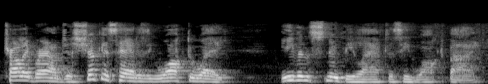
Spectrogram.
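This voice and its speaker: A man reading a children's story aloud in a playful, expressive way, with casual asides. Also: mid-range voice, moderate pace, a little hiss or hum. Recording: slightly dull, lo-fi audio.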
